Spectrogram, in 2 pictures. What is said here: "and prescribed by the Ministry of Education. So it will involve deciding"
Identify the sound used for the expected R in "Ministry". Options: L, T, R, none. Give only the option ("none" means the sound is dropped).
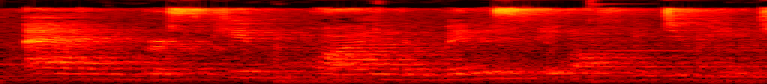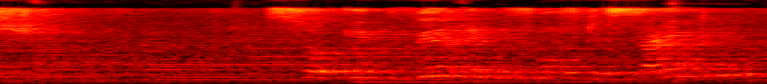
none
